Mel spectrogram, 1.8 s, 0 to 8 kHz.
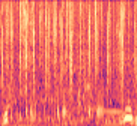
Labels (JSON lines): {"label": "biophony, cascading saw", "recorder": "SoundTrap 600 or HydroMoth"}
